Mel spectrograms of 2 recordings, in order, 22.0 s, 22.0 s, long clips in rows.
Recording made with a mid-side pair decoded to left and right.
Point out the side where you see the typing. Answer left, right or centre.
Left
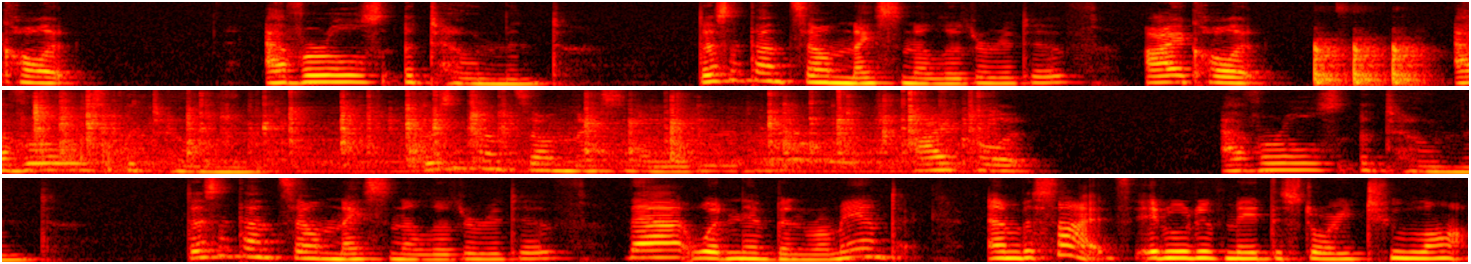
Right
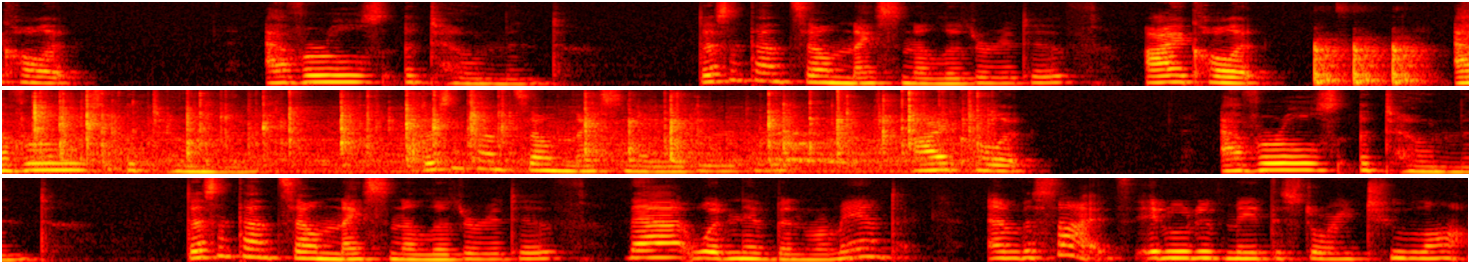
right.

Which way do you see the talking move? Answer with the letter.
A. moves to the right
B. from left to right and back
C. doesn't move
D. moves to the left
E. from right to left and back
B.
